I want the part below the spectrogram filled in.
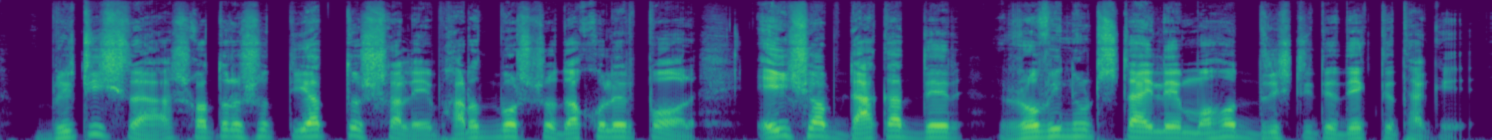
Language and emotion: Bengali, neutral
